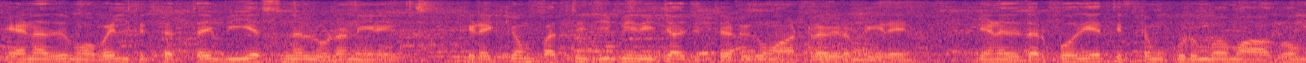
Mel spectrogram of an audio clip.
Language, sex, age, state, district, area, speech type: Tamil, male, 18-30, Tamil Nadu, Perambalur, urban, read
